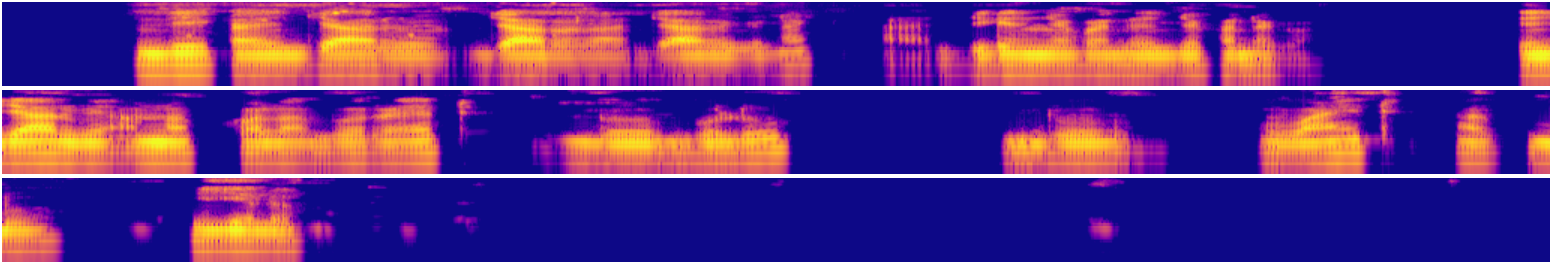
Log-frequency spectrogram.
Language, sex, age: Wolof, male, 25-35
